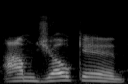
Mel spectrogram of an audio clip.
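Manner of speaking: loud, long drawn-out "joking" catchphrase; big hammed-up backpedal; imitating sketch professor. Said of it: "he goes".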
